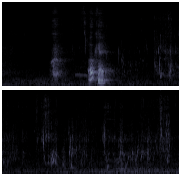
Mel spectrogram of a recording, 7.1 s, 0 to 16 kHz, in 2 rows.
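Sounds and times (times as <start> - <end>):
speech: 1.7 - 2.2
kayak paddle dipping into river water: 2.2 - 7.0.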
